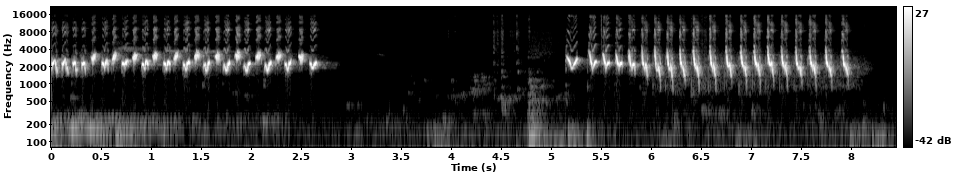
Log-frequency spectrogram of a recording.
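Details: Calling female greater green leafbird in heat, summoning the male with a fast run of rolling, wavering notes, a pause of about two seconds, then another quick series of sharp descending notes.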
